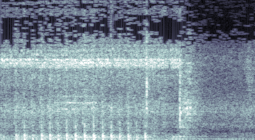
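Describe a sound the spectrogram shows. A motorcycle engine idles with a rapid, throbbing rumble.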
